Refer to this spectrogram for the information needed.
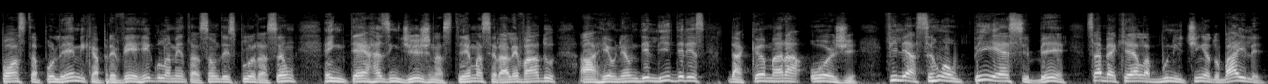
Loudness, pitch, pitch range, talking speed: -14 LUFS, 135 Hz, 120-150 Hz, 130 wpm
